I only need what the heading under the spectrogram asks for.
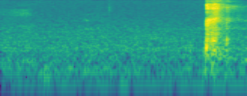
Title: Baby sneezes:)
